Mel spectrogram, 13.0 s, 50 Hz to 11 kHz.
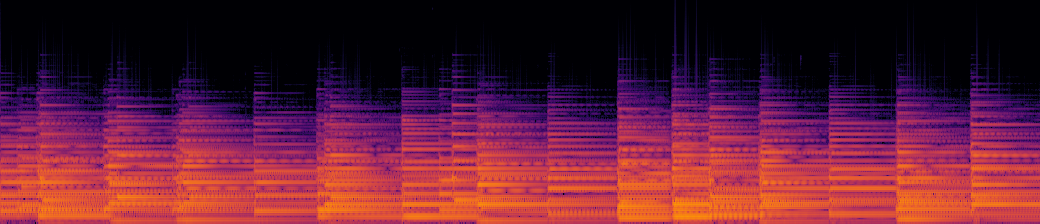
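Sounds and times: piano jazz chords: 0.0s - 13.0s.

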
